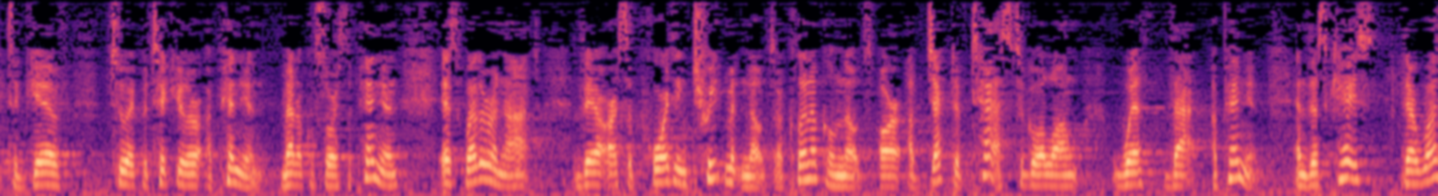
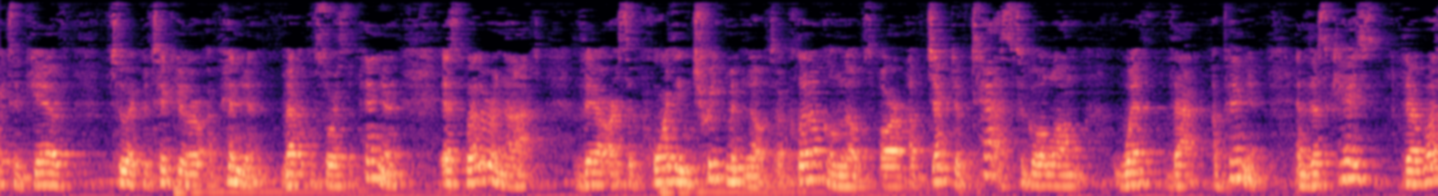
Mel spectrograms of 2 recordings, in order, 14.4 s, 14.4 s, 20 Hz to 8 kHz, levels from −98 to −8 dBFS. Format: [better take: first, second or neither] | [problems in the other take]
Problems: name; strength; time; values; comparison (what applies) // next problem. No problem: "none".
first | background sound (Bowed string instrument); 16 dB below the speech // room echo; dies away in 0.7 s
